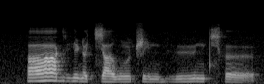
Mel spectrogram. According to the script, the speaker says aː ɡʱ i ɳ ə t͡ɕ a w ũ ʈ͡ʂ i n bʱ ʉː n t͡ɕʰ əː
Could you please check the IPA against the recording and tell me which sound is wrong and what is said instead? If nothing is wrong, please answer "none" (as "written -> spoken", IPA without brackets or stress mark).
none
